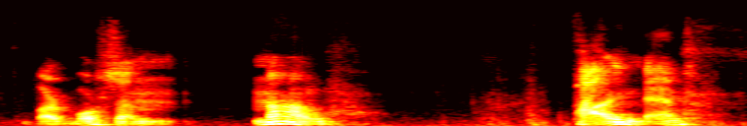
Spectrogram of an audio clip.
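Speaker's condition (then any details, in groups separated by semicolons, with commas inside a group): Muscular Parkinson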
